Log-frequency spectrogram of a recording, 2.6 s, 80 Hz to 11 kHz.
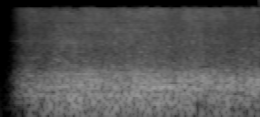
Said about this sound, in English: The sound of the annual Rolling Thunder motorcycle ride to honor military veterans, including those held captive or missing in action, drew tens of thousands of people to the nation's capital today. This was the 21st annual Rolling Thunder event.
